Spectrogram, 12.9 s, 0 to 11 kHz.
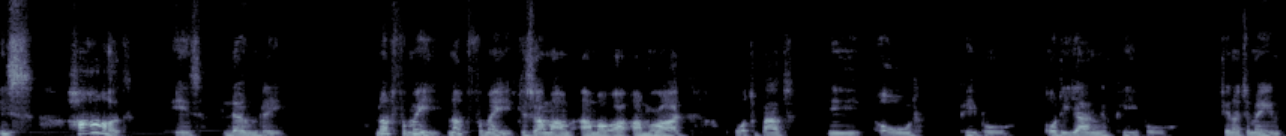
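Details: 48-year-old man who had a stroke about three years earlier, with aphasia affecting communication that has improved over those three years; aphasia.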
